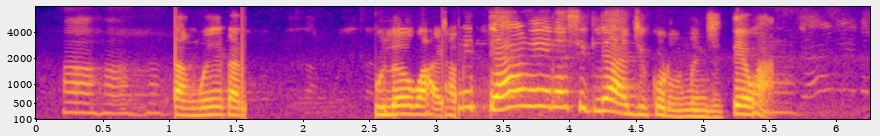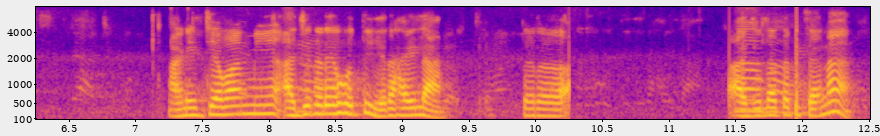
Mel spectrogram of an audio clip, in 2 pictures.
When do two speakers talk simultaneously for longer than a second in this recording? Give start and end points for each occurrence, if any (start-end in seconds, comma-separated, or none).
none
